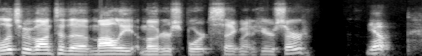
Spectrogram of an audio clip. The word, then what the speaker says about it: Mahle: And of course, for our podcast listeners, Molly is spelled Mahle.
